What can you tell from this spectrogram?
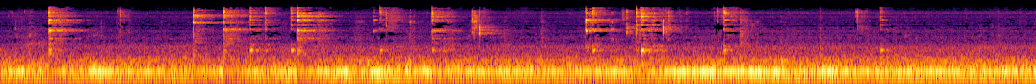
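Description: Close-up eating sounds of fried chicken and rice eaten by hand: a scatter of short, sharp mouth clicks and smacks, mostly in the first seven seconds, over a steady low hum.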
